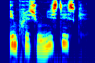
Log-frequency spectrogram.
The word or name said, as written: impressionistisk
